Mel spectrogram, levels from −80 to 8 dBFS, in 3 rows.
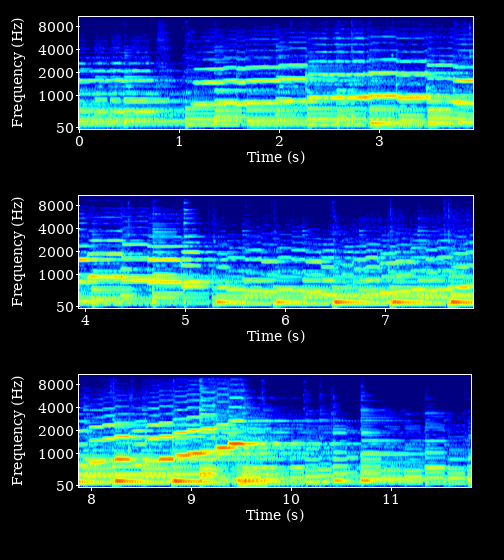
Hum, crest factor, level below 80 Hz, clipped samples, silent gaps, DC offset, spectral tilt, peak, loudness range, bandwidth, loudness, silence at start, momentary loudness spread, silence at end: none; 18 dB; -62 dBFS; under 0.1%; none; under 0.1%; -7 dB/octave; -2 dBFS; 7 LU; 9.6 kHz; -20 LUFS; 0 s; 15 LU; 0 s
